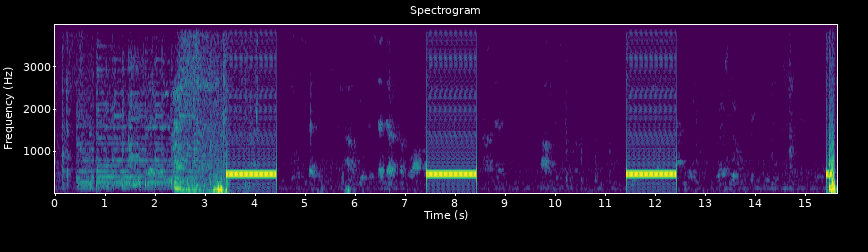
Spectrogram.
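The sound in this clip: Telephone ringback on a call being transferred to voicemail: three steady, mid-pitched ring tones of about a second each, spaced roughly four seconds apart over a narrow phone line, with faint sounds between.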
